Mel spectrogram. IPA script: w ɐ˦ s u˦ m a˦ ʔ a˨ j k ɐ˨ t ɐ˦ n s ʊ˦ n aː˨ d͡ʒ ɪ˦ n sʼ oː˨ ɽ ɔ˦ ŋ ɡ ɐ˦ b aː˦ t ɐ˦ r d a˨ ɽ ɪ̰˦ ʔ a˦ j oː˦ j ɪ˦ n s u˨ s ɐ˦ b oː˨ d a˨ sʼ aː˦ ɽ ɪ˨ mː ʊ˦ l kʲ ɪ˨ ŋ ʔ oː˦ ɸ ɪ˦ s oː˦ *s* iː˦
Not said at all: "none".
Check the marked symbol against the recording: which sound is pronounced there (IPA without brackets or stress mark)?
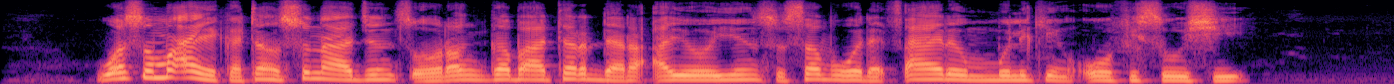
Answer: ʃ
